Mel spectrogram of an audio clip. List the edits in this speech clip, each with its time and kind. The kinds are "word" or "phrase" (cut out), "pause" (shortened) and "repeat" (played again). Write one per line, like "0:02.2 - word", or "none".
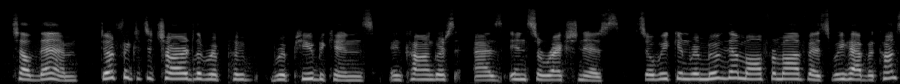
0:00.9 - pause
0:01.9 - word
0:03.8 - pause
0:04.6 - pause
0:06.3 - pause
